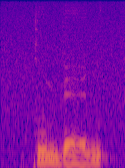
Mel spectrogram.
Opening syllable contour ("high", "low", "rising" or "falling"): rising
